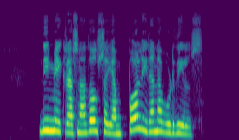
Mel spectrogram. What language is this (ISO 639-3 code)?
cat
